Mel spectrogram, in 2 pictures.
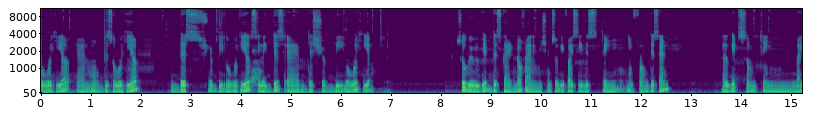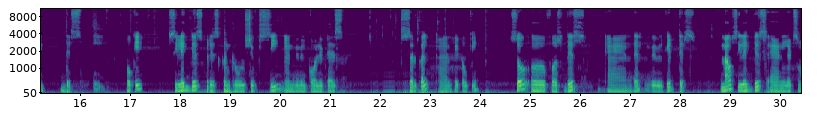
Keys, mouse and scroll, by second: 0.4-3.9 drag, 4.2 drag, 6.8 space, 9.1 click, 9.8 space, 13.4 space, 14.2 click, 14.5 space, 16.5 click, 19.7 ctrl+shift+c, 21.5-24.0 typing, 27.5 space, 29.5-30.4 drag.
